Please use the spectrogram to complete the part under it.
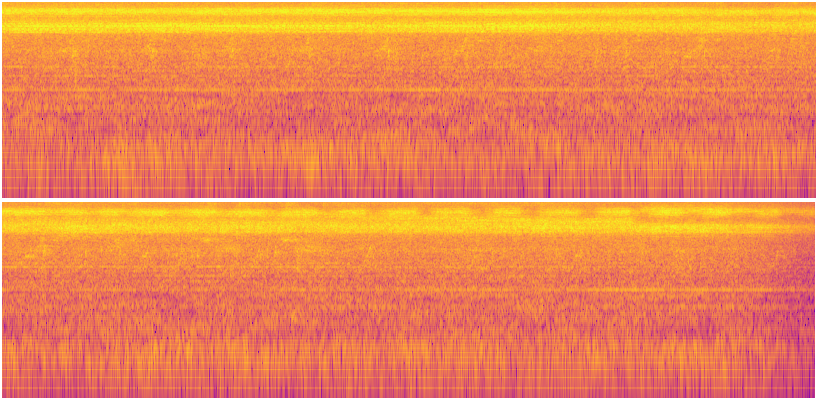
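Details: Tsukutsuku-boshi cicada (Meimuna opalifera) song from start to finish of calling: a steady, very high, shimmering buzz with faint rhythmic pulsing that grows more patterned near the end, then fades away in the last seconds.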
